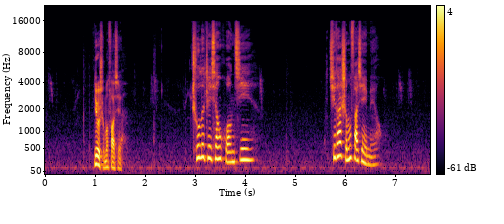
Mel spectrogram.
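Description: A young woman speaks with animation close by.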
